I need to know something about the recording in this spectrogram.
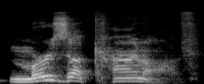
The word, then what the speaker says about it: Murzakanov: Murzakanov.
